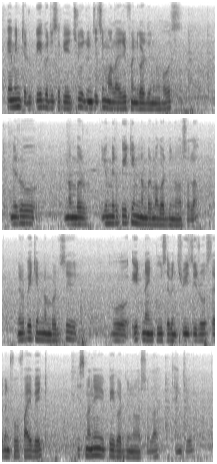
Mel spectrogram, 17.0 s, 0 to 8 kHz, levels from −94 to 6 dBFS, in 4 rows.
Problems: background sounds at intervals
